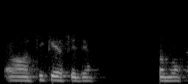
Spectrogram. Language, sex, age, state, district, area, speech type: Assamese, female, 45-60, Assam, Udalguri, rural, conversation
